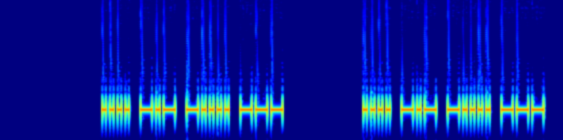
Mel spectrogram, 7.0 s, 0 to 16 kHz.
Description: Morse code, heard as a keyed tone, about 25 wpm, 700 Hz. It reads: HK6O HK6O
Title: DXCC-100 Call Signs - 4 Characters - Repeated 3x - 25wpm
